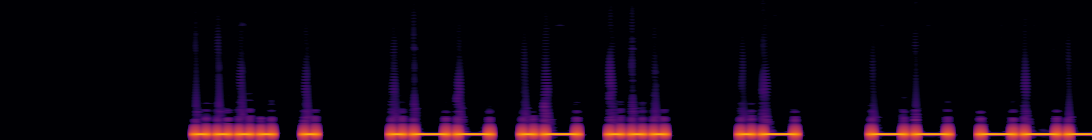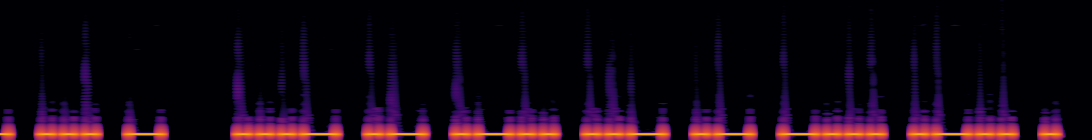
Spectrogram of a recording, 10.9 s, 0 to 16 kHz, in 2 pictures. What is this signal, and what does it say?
Morse code, heard as a keyed tone, about 22 wpm, 700 Hz. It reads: HE WAS A MOST VALUABLE
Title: Sentences from Top 1200 Words 22wpm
